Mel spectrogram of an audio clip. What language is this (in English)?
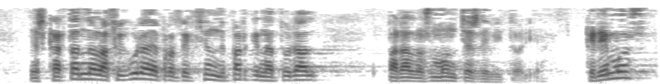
Spanish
